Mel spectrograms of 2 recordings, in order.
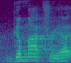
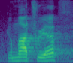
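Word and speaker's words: gematria: Gamatria. It's spelled exactly as it's pronounced. Gamatria.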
